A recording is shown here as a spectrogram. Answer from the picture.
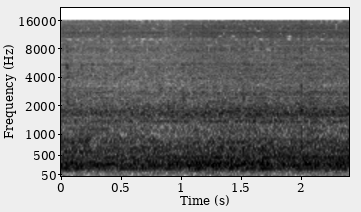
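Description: Steady, even background hiss with no distinct sounds in it.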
